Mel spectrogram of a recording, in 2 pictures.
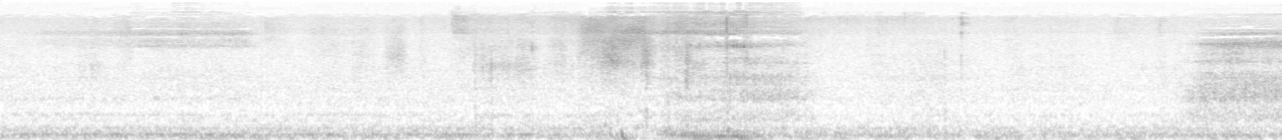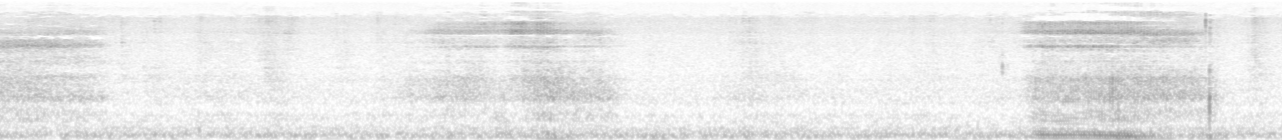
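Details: Snoring during sleep: low, rough, snorting breath noises in irregular bursts, some with a short nasal snort.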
